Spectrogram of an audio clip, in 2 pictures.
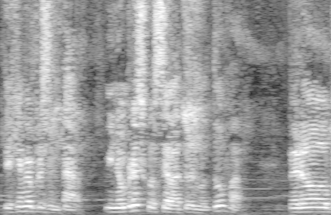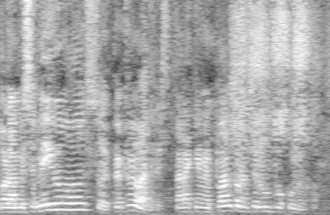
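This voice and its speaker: A man's voice: on the high side, lively intonation, a little fast, a little mellow, lightly acted. A man playing a proud nineteenth-century poet and soldier, introducing himself and his life in first person in a friendly, explaining way. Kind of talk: first-person historical monologue. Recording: distant mic, faint background music.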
